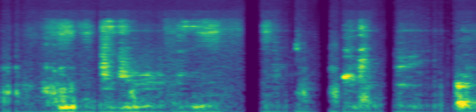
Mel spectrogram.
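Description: Near silence: room tone from an open call microphone, with a few faint, brief scratching and rustling noises.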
